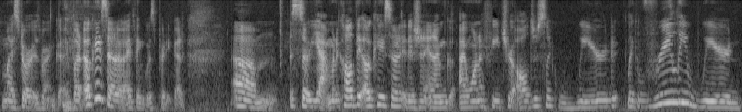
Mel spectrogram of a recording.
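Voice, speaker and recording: A woman's voice: low-pitched, lively intonation, fairly quick, fairly bright tone, a little hiss or hum. A woman in her thirties from New England, hosting a podcast in casual chat, talking with lots of fillers and laughs. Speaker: podcast host.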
